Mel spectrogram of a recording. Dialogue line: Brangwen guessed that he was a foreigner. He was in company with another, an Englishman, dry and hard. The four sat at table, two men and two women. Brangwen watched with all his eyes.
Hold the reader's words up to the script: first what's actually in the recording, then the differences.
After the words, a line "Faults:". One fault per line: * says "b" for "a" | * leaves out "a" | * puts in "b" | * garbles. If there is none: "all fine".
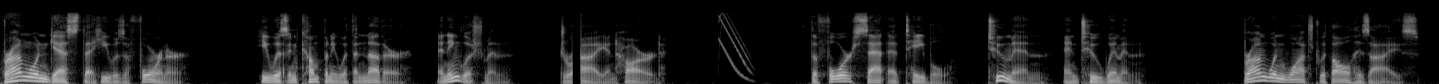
Brangwen guessed that he was a foreigner. He was in company with another, an Englishman, dry and hard. The four sat at table, two men and two women. Brangwen watched with all his eyes.
Faults:
all fine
